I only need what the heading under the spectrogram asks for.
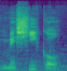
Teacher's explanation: was sex man as initially transcribed by Spanish Friars in Spanish the letter X used to be pronounced as a voiceless post alveolar fricative identical to the diagraph sh in English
